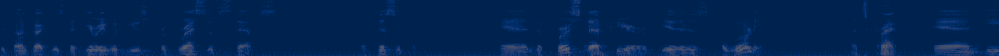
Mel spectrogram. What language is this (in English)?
English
